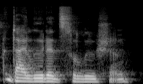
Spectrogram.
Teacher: then solution that one also is stressed on the loo but instead of the t saying a t like in dilute solution it's going to have the sh sound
